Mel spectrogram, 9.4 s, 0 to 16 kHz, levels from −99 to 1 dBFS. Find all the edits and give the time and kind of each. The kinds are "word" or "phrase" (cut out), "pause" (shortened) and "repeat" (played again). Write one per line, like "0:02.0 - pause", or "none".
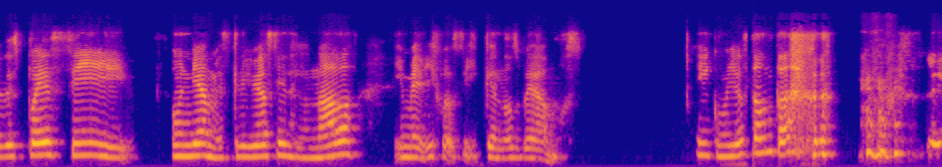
0:03.9 - word
0:04.8 - word
0:07.1 - word
0:07.5 - word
